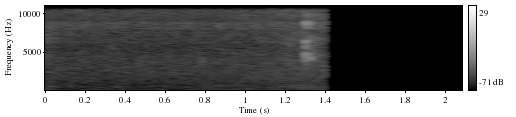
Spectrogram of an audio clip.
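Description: Near silence: a very faint hiss that cuts to complete digital silence about one and a half seconds in.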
